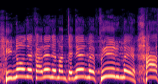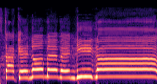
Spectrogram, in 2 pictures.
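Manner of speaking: high, slow, sustained shouting plea; desperate shout. Retold or imitated. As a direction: cry out with everything, refusing to stop. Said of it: "seguía gritando más fuerte".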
